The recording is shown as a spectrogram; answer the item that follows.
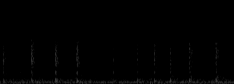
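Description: Faint chalk taps on a blackboard while writing: short, sharp, irregular ticks, about four or five a second.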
